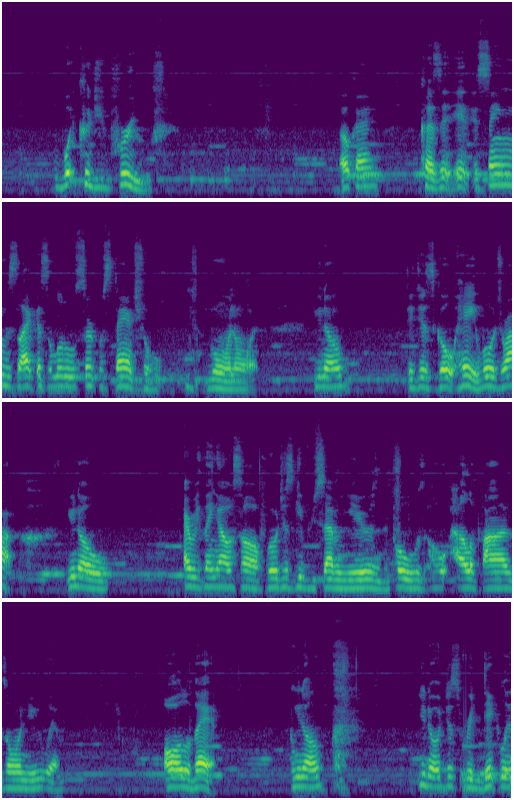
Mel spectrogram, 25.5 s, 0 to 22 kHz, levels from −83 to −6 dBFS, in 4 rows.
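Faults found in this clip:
Chunks out of order, 24.9–24.94 s: one 20 ms chunk plays one chunk late. Brief jumbled blip, three hard joins, nothing lost. Probable receive-side packet reordering.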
